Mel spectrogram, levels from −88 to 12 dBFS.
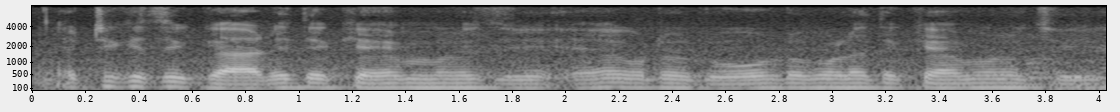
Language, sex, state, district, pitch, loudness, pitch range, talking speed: Odia, male, Odisha, Khordha, 115 Hz, -19 LUFS, 105-115 Hz, 165 wpm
